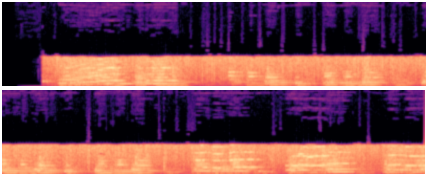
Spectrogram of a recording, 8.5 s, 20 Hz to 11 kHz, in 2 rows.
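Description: Instrumental opening of a 1941 Hindi film song, played by a small film orchestra with a melody line of separate notes. It starts about half a second in, and its thin, narrow sound is that of an old recording.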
